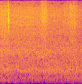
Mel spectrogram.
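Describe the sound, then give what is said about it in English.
Rain starts falling onto a rushing stream, making a dense, steady hiss with no distinct drops standing out. The sound holds an even loudness throughout, and no one speaks. “It's starting to rain. You'll probably hear the water getting louder.”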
